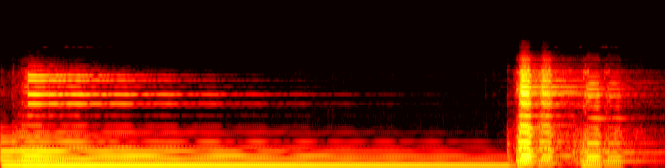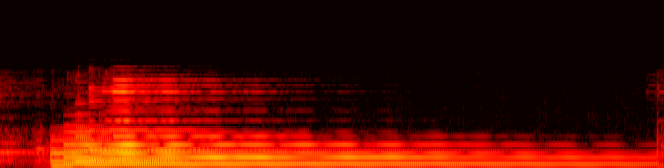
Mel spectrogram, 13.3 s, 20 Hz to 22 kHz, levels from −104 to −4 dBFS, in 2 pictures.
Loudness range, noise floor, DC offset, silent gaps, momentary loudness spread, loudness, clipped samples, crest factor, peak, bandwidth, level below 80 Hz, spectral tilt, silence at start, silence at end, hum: 21 LU; -63 dBFS; under 0.1%; none; 23 LU; -30 LUFS; under 0.1%; 28 dB; -6 dBFS; 5.8 kHz; -78 dBFS; -8 dB/octave; 0 s; 0.9 s; none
